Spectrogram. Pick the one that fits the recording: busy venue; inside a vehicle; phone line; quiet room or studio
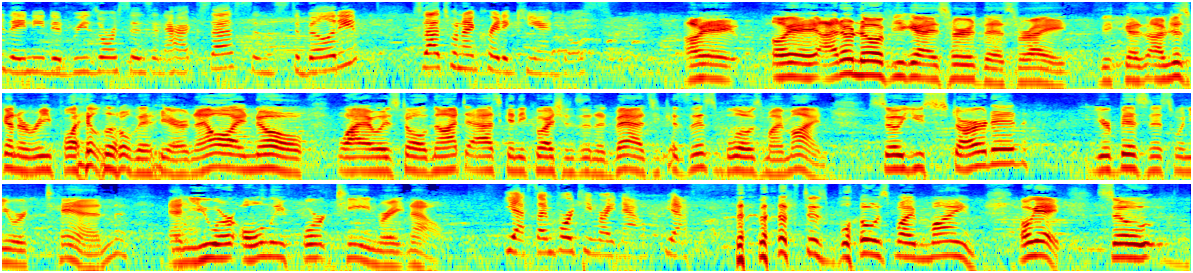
busy venue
